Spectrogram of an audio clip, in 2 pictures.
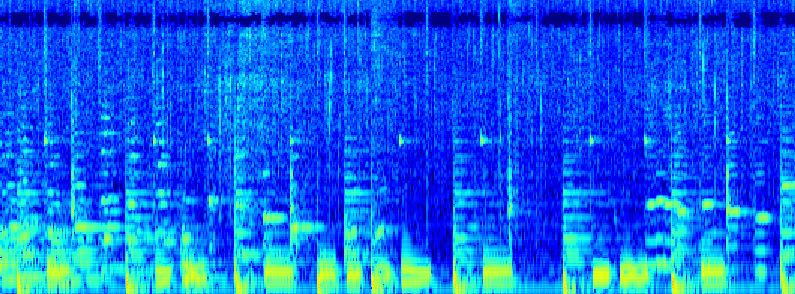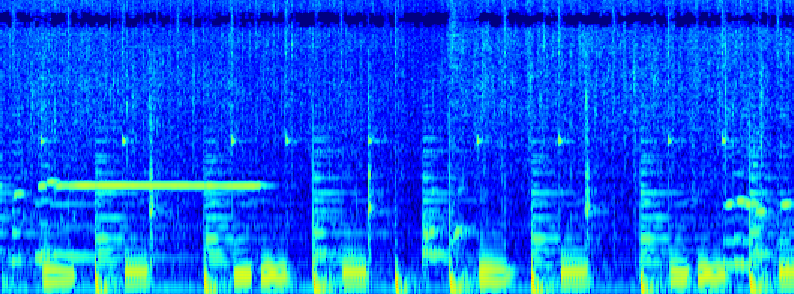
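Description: Seasoned lamb chops frying in oil in a skillet, a steady sizzle, under background music with a regular beat.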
